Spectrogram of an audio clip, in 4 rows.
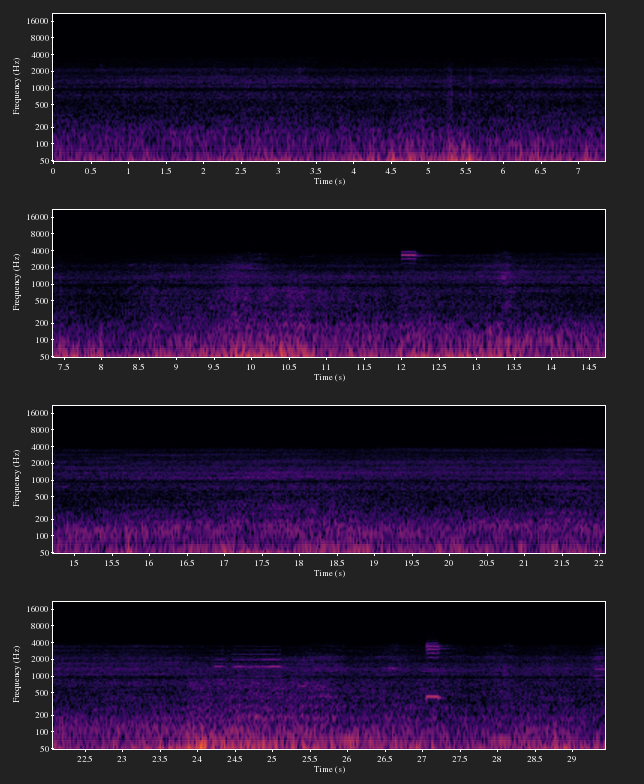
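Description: Aprilia SR 125 scooter riding through city traffic: a steady low rumble of engine and road noise, with vehicle horns beeping briefly about twelve seconds in and again a couple of times near the end.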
